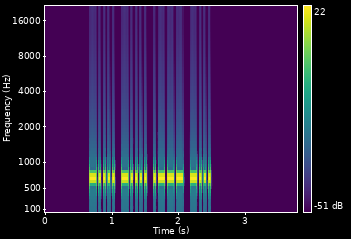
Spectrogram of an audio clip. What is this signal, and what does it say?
Morse code, heard as a keyed tone, about 36 wpm, 700 Hz. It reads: 66JB
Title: Four Challenging Letter-Number Combinations 35wpm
